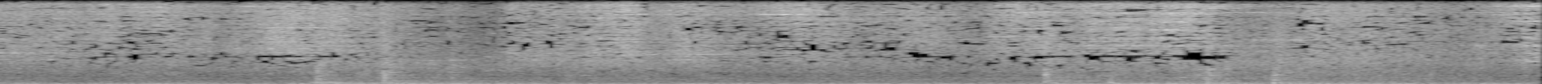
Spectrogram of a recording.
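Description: Union Pacific double-stack intermodal freight train's loaded container well cars rolling past, a steady noise of steel wheels on rail with a few faint knocks.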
